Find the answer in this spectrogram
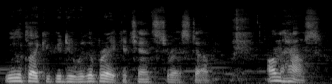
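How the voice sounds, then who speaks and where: A man's voice: medium pitch, fast, a little mellow, soft background music, close to an everyday voice. A man voicing a fretful innkeeper in a video game, reading the lines in an indignant, apologetic way. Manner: indignant, apologetic tavern talk. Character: fretful innkeeper bemoaning cursed cheese. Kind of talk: reading game dialogue aloud.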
